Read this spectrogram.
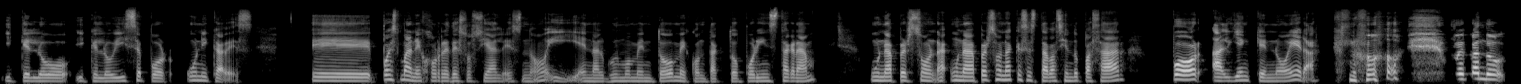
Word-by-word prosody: y 165 -2 -12
que 160 +6 -1
lo 155 -1 -3
y 165 - -11
que 155 +4 -6
lo 150 +1 -5
hice 170 +4 0
por 150 -2 -6
única 190 -2 -3
vez. - - -6 0.6
Eh, 170 -2 +1
pues 225 -1 0
manejo 170 -6 -1
redes 160 -1 -3
sociales, 145 -1 -5
¿no?, 140 0 -7
y, 160 -4 -7
en 145 0 -6
algún 145 +2 -7
momento, 155 0 -4
me 160 -4 -5
contactó 140 0 -7
por 155 +1 -3
Instagram 160 +3 +1 0.5
una 180 0 +2
persona 180 0 0
una 185 -2 +4
persona 215 +1 0
que 220 - -6
se 205 - 0
estaba 170 -2 +1
haciendo 175 0 -3
pasar 165 +6 +1 0.4
por 230 0 +8
alguien 175 +3 +2
que 165 -3 -3
no 155 +1 -4
era, 190 -1 0 0.3
¿no? 190 - +1 0.9
Fue 245 0 +4
cuando 250 -4 +6
165 Hz, 160 wpm, -23 LUFS, 155-190 Hz, 0.9 s, por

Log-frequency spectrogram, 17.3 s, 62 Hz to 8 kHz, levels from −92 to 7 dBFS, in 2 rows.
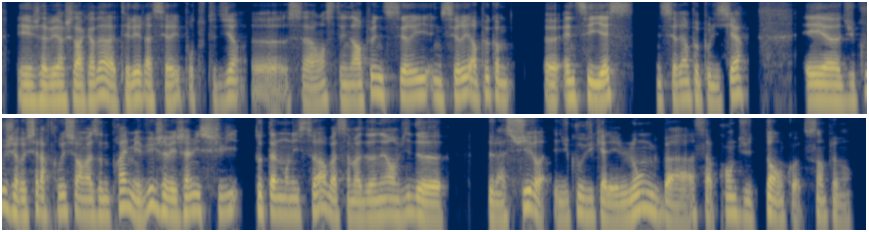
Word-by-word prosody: et 115 -3 +1
j'avais 115 0 +3
ah 115 - +2
je 115 - -4
la 115 - +6
regardais 115 +6 +1
à - - +5
la - - +4
télé 120 +4 +1
la 115 -2 0
série 115 0 -1
pour - - -9
tout - - -20
te 110 - -13
dire, 130 +4 -1
heu, - - -4
ça 105 -3 -3
avant, 105 +4 -2
c'était 115 -2 -6
un 110 0 +2
peu 160 +8 -2
une 150 - +1
série 140 -2 +1
une 135 -2 -4
série, 135 +5 +2
un - - +4
peu 150 +4 -2
comme, 125 -4 -1 0.4
heu, 115 - +4
NCIS, 130 0 +3 0.2
une 115 - -6
série 120 +2 -2
un 125 - +1
peu 125 - -2
policière 115 +7 0 0.6
et 115 0 +5
heu, 115 -1 +5
du 110 +1 -7
coup, 180 - -2
j'ai 145 -6 +1
réussi 120 -2 +1
à - - -2
la 125 - +4
retrouver 140 +3 -3
sur 135 -2 +1
Amazon 120 0 0
Prime 170 +4 +1
et 110 - +1
vu 185 - 0
que 175 - 0
j'avais 125 -5 +3
jamais 135 +5 +1
suivi 140 0 -3
totalement 130 -3 +2
l'histoire, 125 +4 0
bah, - - +2
ça 115 0 -5
m'a 105 -1 0
donné 110 +2 -1
envie 120 +2 -2
de 105 -4 +3 0.4
de 110 - 0
la 100 0 -3
suivre 170 +10 +2
et - - -8
du 105 - -6
coup, 140 - -4
vu 120 -2 -4
qu'elle 105 - 0
est 95 - +1
longue, 140 +9 +1
bah, 90 -5 +1
ça 125 - -3
prend 130 0 -3
du 110 -5 -6
temps 120 -6 +3
quoi - - -6
tout - - -13
simplement. 105 -4 -6
120 Hz, 275 wpm, -21 LUFS, 115-135 Hz, 0.6 s, la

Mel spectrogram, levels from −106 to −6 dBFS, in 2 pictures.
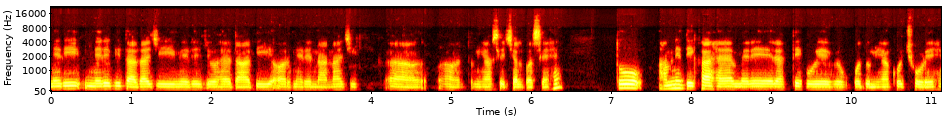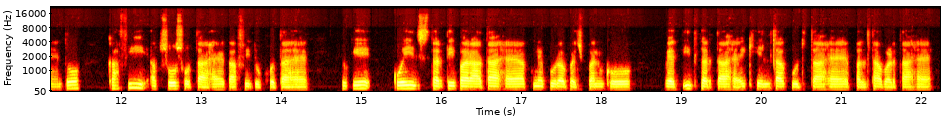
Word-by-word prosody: मेरी 140 +3 +1 0.2
मेरे 130 +1 +2
भी 140 0 -2
दादा 120 +1 +2
जी, 125 - -3 0.2
मेरे 120 0 -3
जो 120 0 -2
है 120 0 -3
दादी 115 +1 -2
और 120 -1 -3
मेरे 120 0 -6
नाना 115 +1 -6
जी 120 - -5
अ 120 +1 -18
अ, 115 -2 -3 0.2
दुनिया 115 0 -8
से - - +3
चल 115 0 0
बसे 110 +1 +3
हैं 190 +3 0 0.7
तो 180 - +6 0.5
हमने 160 +4 +2
देखा 140 +1 +5
है 125 0 +2
मेरे 125 0 0 0.2
रहते 120 +2 -1
हुए 120 -1 +1
वो 115 +1 -3
दुनिया 115 -1 -3
को 120 - -2
छोड़े 115 -1 -1
हैं, 120 -1 -10
तो 155 +4 +3 0.4
काफ़ी 180 +5 -1
अफ़सोस 140 0 +3
होता 120 -2 +2
है, 120 +1 0
काफ़ी 120 +2 -1
दुःख 115 - -2
होता 115 -1 +2
है 115 0 0
क्योंकि 155 +5 -1 0.3
कोई 155 +1 +7
इस 150 - +1
धरती 135 +2 +3
पर 130 -1 +7
आता 125 +2 +4
है 120 0 +3
अपने 130 +2 -1
पूरा 130 -1 +3
बचपन 125 0 -1
को 120 - +4 0.6
व्यतीत 125 +4 +2
करता 125 -1 +2
है, - - -1
खेलता-कूदता 125 -1 -1
है, 120 0 +1
पलता-बढ़ता 115 0 -1
है 115 0 -1
120 Hz, 160 wpm, -22 LUFS, 115-130 Hz, 0.7 s, कोई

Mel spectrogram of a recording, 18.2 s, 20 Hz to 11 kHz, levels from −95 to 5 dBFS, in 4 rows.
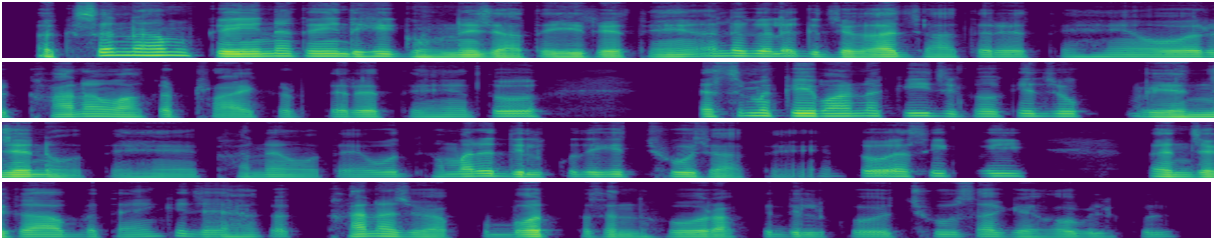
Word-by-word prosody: अक्सर 185 - +4
ना 195 0 +6
हम 190 0 +7
कहीं 135 -1 +11
न 150 +1 +3
कहीं 145 0 +5
देखिए 135 +1 +3
घूमने 110 -2 +2
जाते 105 0 0
ही 105 - +3
रहते 105 0 -1
हैं। 115 +3 0
अलग-अलग 145 -3 +2
जगह 110 +2 +5
जाते 110 +1 -7
रहते 115 0 -7
हैं। 115 +1 -9
और 115 0 0
खाना 125 +3 -2
वहाँ 120 -4 0
का 115 - -4
ट्राई 105 +1 -6
करते 115 +2 -11
रहते 115 0 -4
हैं। 115 +1 -10
तो 145 0 +1 0.6
ऐसे 135 +5 -4
में 165 - +4
कई 155 0 +9
बार 150 0 +3
ना 155 - -2
कई 160 0 0
जगह 140 -1 -6
के 145 +2 -4
जो 140 -1 -1 0.2
व्यंजन 115 0 +4
होते 100 -1 -10
हैं, 105 +2 -13
खाने 110 +2 -10
होते 105 0 -12
हैं, 115 - -13
वो 125 +1 -7
हमारे 135 +3 +2
दिल 125 -4 -1
को 125 - -14
देखिए 125 +1 -2
छू 120 -2 0
जाते 105 -1 -11
हैं, 130 +5 -24
तो - - +1
ऐसी 140 +2 -4
कोई 150 0 -6 0.5
अ, 125 - +5
जगह 115 0 0
आप 120 -1 0
बताएँ 120 +2 -12
कि 150 - -10
जहाँ 115 -4 -8
का - - -11 0.2
खाना 135 +2 +1
जो 115 -3 -6
है - - -2
आपको 105 - -15
बहुत 120 +1 +4
पसंद 105 -2 -8
हो 115 - -2
और 110 - +1
आपके 105 +3 -6
दिल 115 -2 -7
को 110 - -8
छू 125 +3 -12
सा 125 +1 -7
गया 115 -3 -8
हो? 105 +1 -7
बिल्कुल। 105 +3 -15
115 Hz, 250 wpm, -22 LUFS, 110-135 Hz, 0.6 s, कहीं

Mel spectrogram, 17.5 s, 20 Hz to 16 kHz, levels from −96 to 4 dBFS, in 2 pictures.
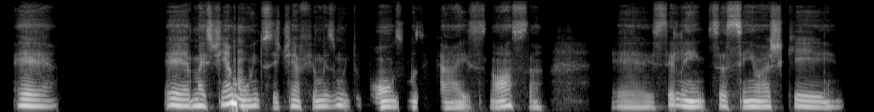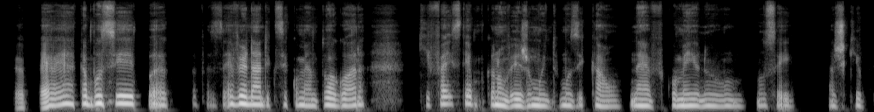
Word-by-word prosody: É. 160 -3 +1 1.1
É, 175 -2 +3
mas 160 -2 +1
tinha 195 +8 +1
muitos 160 - +7
e 130 - -8
tinha 150 +4 -3
filmes 150 +2 -5
muito 175 0 -6
bons, 145 +3 0
musicais, 65 - -8
nossa, 140 -2 -3 0.7
eh, 65 -1 -7
excelentes 145 - -1
assim 145 0 0
eu 145 - +3
acho 145 -1 -4
que, 140 -3 -3 0.8
é - - +3 0.2
é - - +5
acabou 220 +1 +5
se 225 -3 +6 0.9
é 210 - -1
verdade 200 -3 +5
que - - -20
você 190 - -9
comentou 180 0 -1
agora, 175 +2 0 0.5
que 190 - -15
faz 210 +3 -3
tempo 210 -3 -4
que - - -12
eu 190 - +3
não 180 - +5
vejo 165 +2 +1
muito 165 -1 -1
musical, 160 -3 -5
né, 170 -1 +1
ficou 170 +4 -8
meio 170 -1 +2
no 160 0 -5
não 170 - -10
sei, 165 - -8 0.3
acho 160 -1 -4
que 175 - -9
165 Hz, 155 wpm, -24 LUFS, 145-180 Hz, 1.1 s, muitos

